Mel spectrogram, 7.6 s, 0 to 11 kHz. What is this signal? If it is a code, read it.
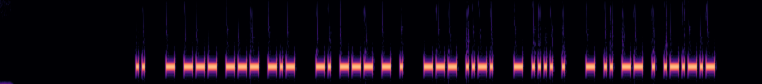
Morse code, heard as a keyed tone, about 40 wpm, 700 Hz. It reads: I TOOK NOTE OF THE TIME.
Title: Sentences from Top 1000 Words - Review Part 2 - 40wpm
